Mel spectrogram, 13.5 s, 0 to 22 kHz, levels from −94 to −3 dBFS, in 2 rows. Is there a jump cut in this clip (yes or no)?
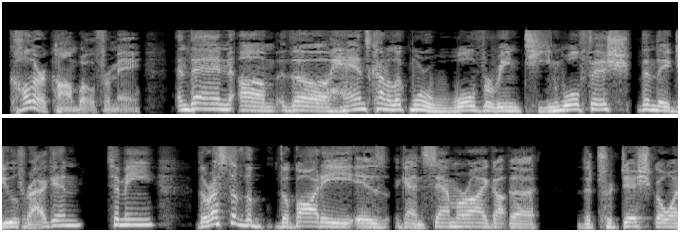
yes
